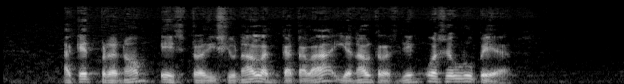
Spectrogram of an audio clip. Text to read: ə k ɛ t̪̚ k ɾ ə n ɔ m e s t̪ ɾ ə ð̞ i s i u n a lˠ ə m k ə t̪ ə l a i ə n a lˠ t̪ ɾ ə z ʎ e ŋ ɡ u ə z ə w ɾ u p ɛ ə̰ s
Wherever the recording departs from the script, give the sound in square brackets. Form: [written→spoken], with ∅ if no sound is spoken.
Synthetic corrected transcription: ə k ɛ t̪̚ [k→p] ɾ ə n ɔ m e s t̪ ɾ ə ð̞ i s i u n a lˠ ə [m→ŋ] k ə t̪ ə l a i ə n a lˠ t̪ ɾ ə z ʎ e ŋ ɡ [u→w] ə z ə w ɾ u p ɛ ə̰ s

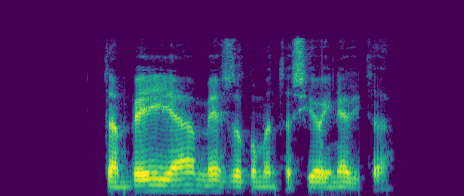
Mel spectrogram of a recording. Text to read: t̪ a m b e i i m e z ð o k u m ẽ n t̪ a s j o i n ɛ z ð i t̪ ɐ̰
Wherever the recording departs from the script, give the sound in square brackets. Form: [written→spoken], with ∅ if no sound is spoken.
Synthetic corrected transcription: t̪ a m b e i [i→a] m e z ð o k u m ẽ n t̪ a s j o i n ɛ [z→∅] ð i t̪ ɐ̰

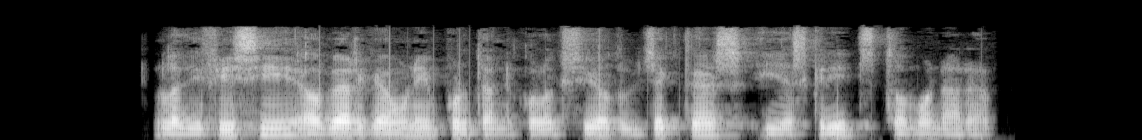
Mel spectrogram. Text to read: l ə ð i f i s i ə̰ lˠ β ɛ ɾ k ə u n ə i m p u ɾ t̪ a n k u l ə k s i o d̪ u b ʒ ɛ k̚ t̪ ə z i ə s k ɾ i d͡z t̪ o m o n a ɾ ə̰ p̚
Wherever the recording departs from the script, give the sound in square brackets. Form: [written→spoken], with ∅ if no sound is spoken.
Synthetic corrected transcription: l ə ð i f i s i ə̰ lˠ β ɛ ɾ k ə u n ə i m p u ɾ t̪ a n k u l ə k s i o d̪ u b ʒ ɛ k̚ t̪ ə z i ə s k ɾ i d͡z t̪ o m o n a ɾ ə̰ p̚

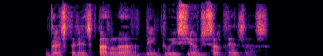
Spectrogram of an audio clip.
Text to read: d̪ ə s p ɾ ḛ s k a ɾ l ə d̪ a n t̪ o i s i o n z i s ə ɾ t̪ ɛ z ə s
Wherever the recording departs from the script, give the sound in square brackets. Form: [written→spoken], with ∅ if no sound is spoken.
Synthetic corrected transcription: d̪ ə s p ɾ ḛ s [k→p] a ɾ l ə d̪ [a→i] n t̪ [o→u] i s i o n z i s ə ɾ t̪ ɛ z ə s

